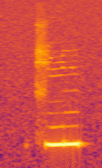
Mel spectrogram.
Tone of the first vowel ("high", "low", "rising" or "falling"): high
